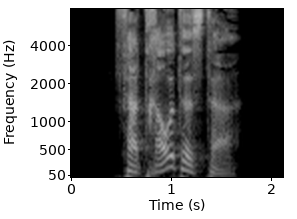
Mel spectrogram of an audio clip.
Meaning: inflection of vertraut: 1. strong/mixed nominative masculine singular superlative degree 2. strong genitive/dative feminine singular superlative degree 3. strong genitive plural superlative degree
- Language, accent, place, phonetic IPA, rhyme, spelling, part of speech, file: German, Germany, Berlin, [fɛɐ̯ˈtʁaʊ̯təstɐ], -aʊ̯təstɐ, vertrautester, adjective, De-vertrautester.ogg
